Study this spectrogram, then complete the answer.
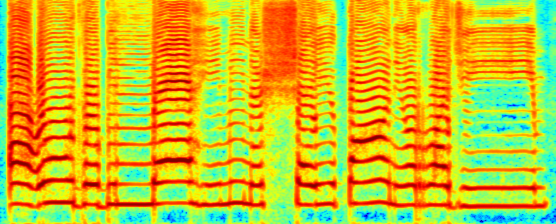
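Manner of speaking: very slow, measured tajweed recitation; Quran recitation. Shown as a demonstration. Teacher opening the lesson's surah, slow Quran recitation. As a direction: recite with long, sustained vowels. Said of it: "سورۃ الزلزلہ کی تلاوت".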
